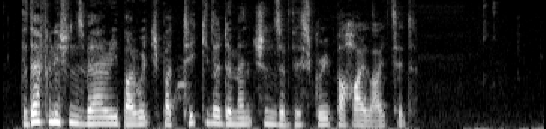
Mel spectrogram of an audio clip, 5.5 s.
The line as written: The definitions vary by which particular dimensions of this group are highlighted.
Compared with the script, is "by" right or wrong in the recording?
right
